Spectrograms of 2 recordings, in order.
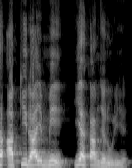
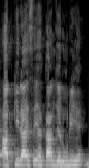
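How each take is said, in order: First: Slow, careful model reading of the correct form; slow corrected sentence. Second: Said in the usual way. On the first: Shown as a demonstration. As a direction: read the fixed sentence slowly, word by word. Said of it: "यह होना चाहिए था". (धीमे और स्पष्ट सही वाक्य) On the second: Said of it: "गलत है".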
